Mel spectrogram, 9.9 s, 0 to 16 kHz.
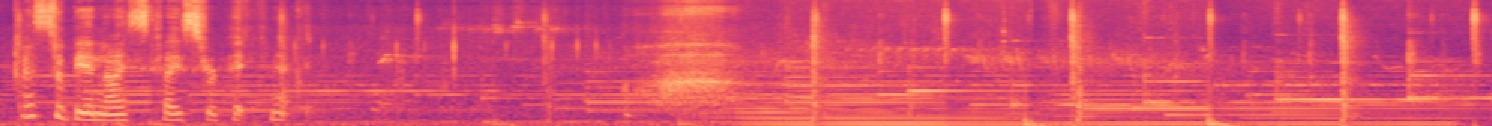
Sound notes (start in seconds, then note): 4.2 sigh; 6.7 relaxing music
